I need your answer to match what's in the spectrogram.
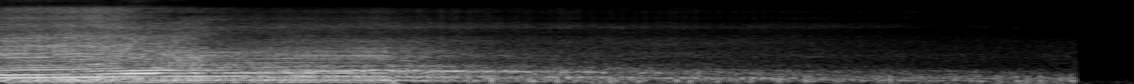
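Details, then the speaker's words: Vintage Polaris XLT triple snowmobile: a sharp rev falls away into a flat, dying drone instead of pulling cleanly. The engine bogs under acceleration, a problem XLTs are known for. "all right so the grape Apes got a bog that'll happen that'll happen to a lot of different sleds but uh xlts in particular are you know pretty well known for that"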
